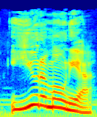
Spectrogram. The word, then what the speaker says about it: eudaimonia: It's got a great name, eudaimonia. Am I pronouncing it right? – Yeah, that's right.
